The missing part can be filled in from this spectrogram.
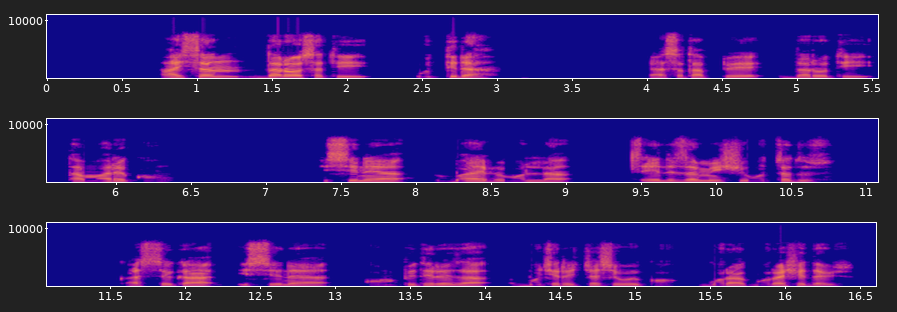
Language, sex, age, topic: Gamo, male, 25-35, government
